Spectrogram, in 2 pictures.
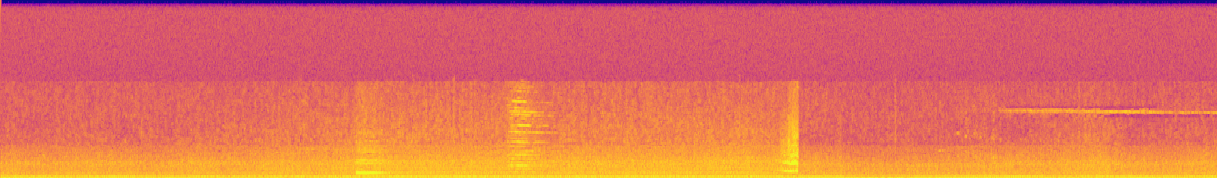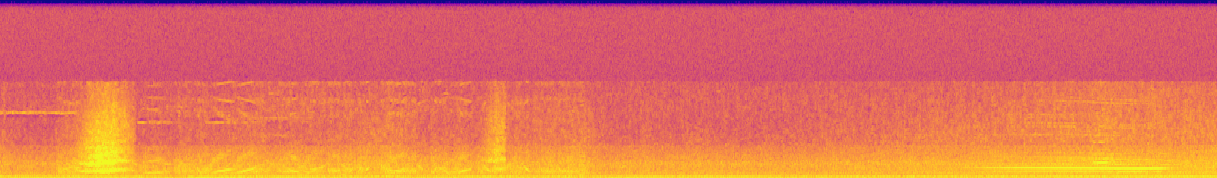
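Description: A car driving steadily in a police video game, engine drone holding a constant pitch with a brief dip and rise midway, faint beeps and tones over it, no voices.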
